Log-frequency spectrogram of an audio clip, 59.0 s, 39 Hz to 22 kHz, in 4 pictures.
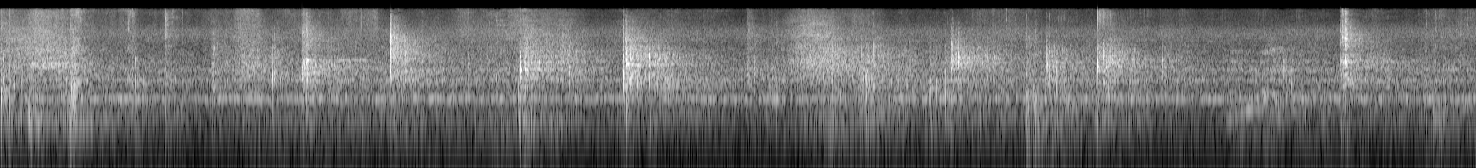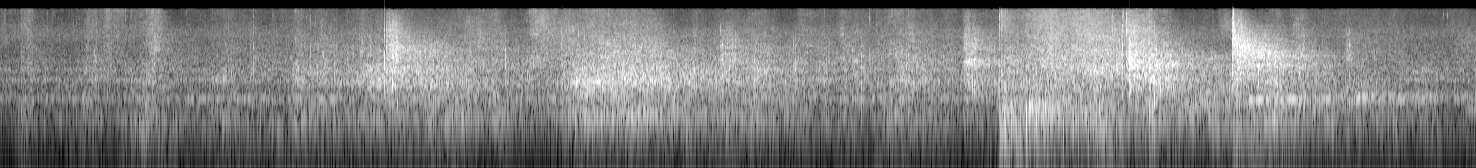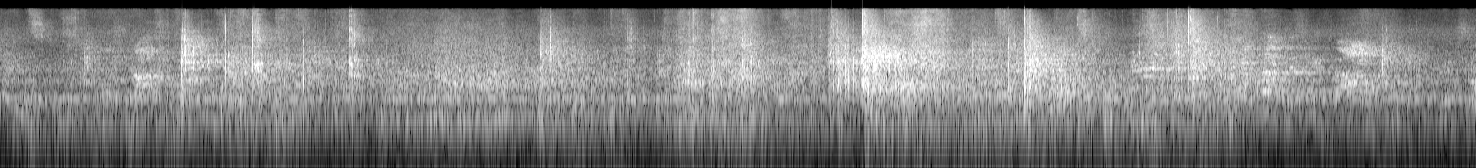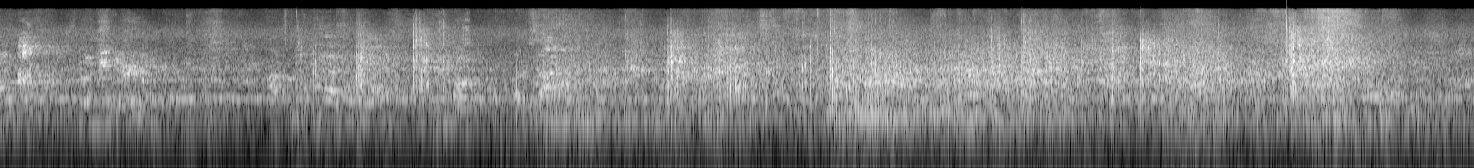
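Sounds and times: skate blades scraping ice: 0.0 - 11.8, 14.3 - 26.8, 27.4 - 42.4, 49.5 - 58.8
stick and puck clacks: 0.0 - 11.8, 13.4 - 28.4, 30.1 - 42.1, 47.2 - 48.9, 49.7 - 58.4
pucks thudding on goalie pads: 0.0 - 11.9, 13.4 - 28.9, 29.8 - 44.6, 47.1 - 48.9, 49.5 - 59.0
steady hum: 0.0 - 59.0.

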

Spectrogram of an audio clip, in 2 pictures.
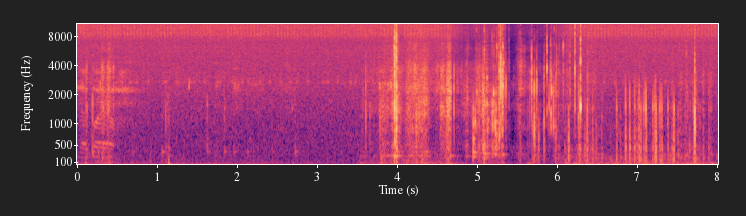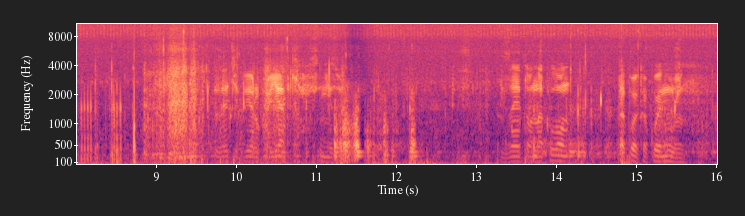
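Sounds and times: water sloshing and splashing: 0.0 - 16.0.

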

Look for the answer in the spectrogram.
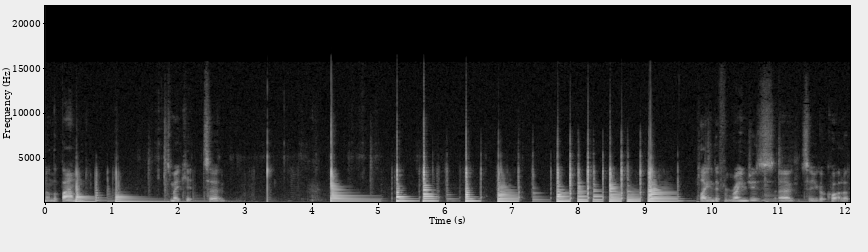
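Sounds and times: plucked rubber band guitar notes: 0.0 - 3.2, 4.2 - 11.8.

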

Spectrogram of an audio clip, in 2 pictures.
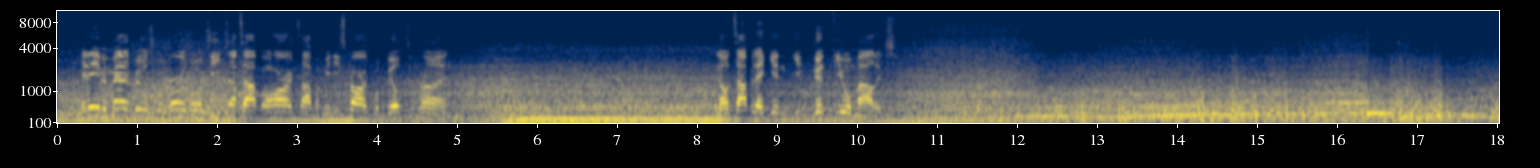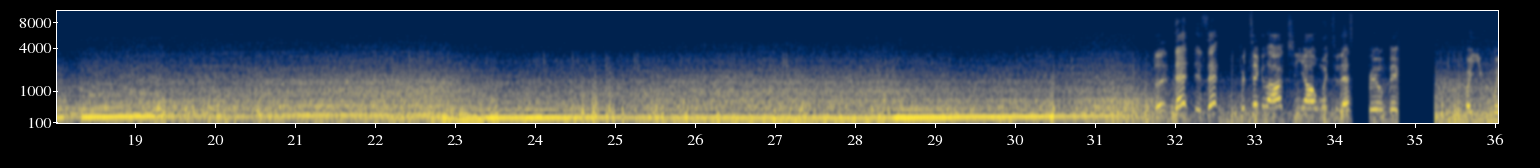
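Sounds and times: car engine drone: 0.0 - 34.0
tyre and wind noise: 10.5 - 34.6.

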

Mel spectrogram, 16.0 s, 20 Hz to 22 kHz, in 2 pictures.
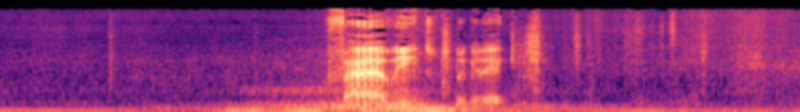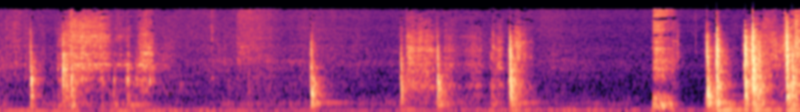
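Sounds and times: plastic tubes rubbing and scraping: 5.1 - 11.2, 11.8 - 13.4, 15.1 - 16.0
sharp knocks of plastic tubes: 15.0 - 16.0.

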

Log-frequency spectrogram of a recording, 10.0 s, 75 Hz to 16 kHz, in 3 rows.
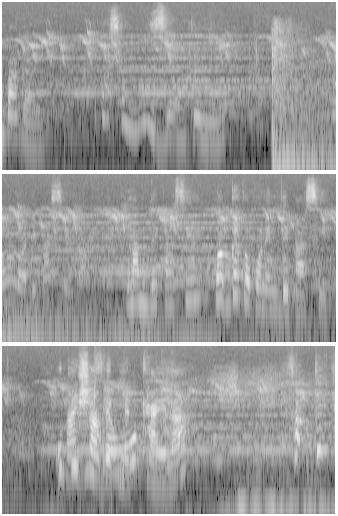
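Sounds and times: small birds chirping: 0.0 - 2.3.

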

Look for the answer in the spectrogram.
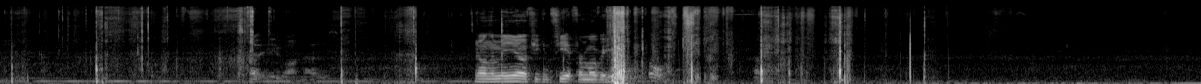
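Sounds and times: steady low hum: 0.0 - 12.0
light rubbing on phone: 9.2 - 10.2.

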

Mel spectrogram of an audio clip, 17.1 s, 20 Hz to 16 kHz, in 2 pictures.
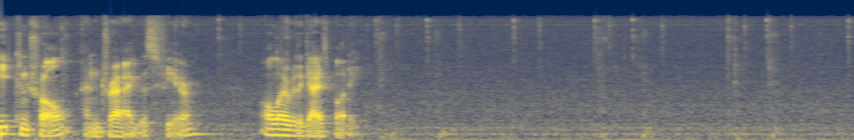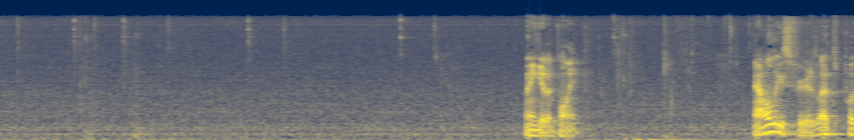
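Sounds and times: faint low hum: 0.0 - 17.0
computer mouse clicking: 3.7 - 10.4, 11.0 - 11.5, 12.5 - 13.1, 14.6 - 16.2.

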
